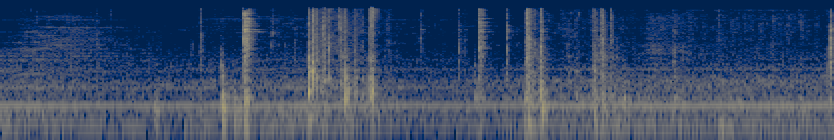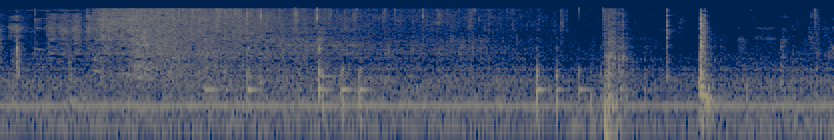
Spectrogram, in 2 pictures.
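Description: A silicone spatula stirs and scrapes egg batter in a stainless steel bowl with scattered clicks. About six seconds in, the batter pours into a hot oiled frying pan and sizzles, followed by a few clinks as the glass lid goes on.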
